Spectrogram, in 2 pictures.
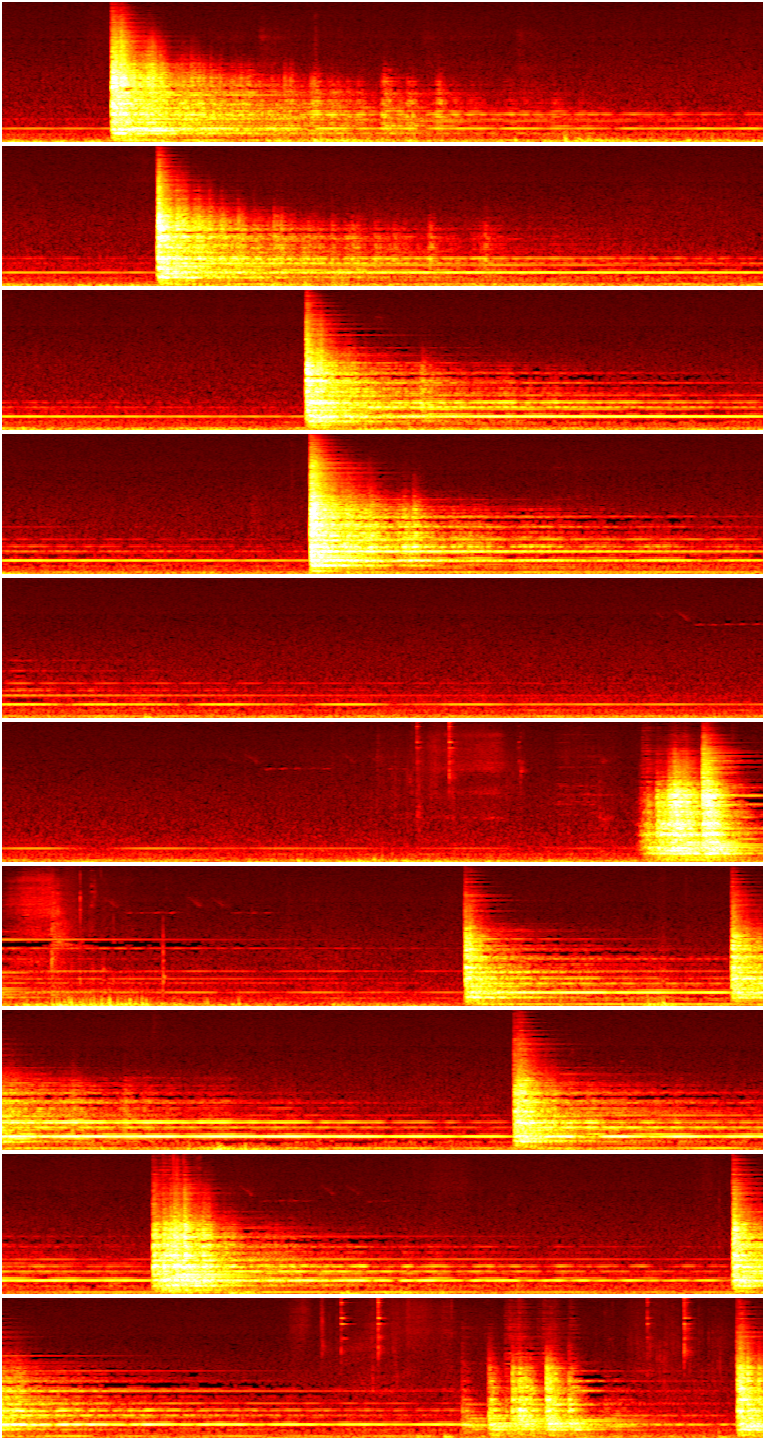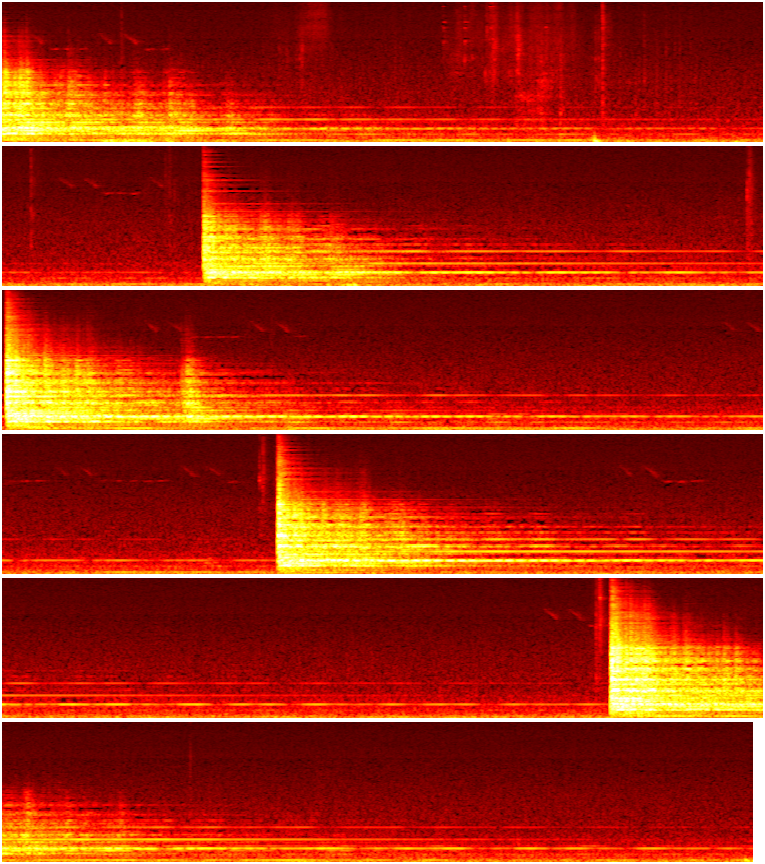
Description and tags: Metal drying frame gong
Banging a drying frame in a bathroom to produce a metallic, "gong-like" sound.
